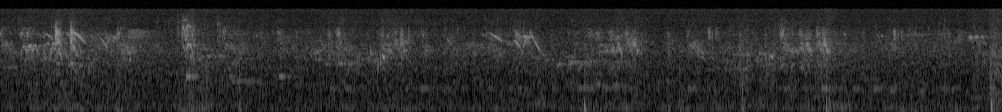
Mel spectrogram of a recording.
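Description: Faint chirping and twittering of small birds: many short, high calls and quick up-and-down whistles scattered throughout, with a few soft clicks.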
